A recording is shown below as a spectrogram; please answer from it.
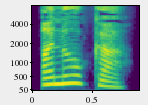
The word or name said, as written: ಅನುಗ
